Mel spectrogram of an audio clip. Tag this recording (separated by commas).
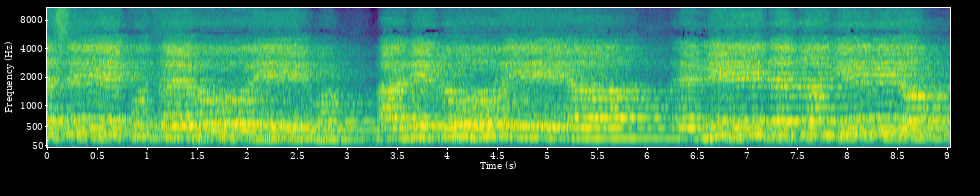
Mantra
